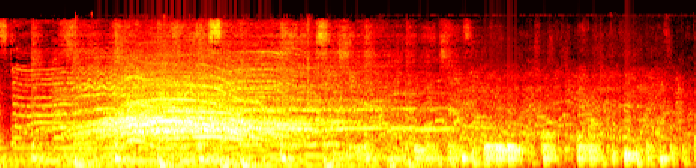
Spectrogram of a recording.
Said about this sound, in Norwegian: Det ljomer av fryd i publikum når vi endelig får kveldens første death drop.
